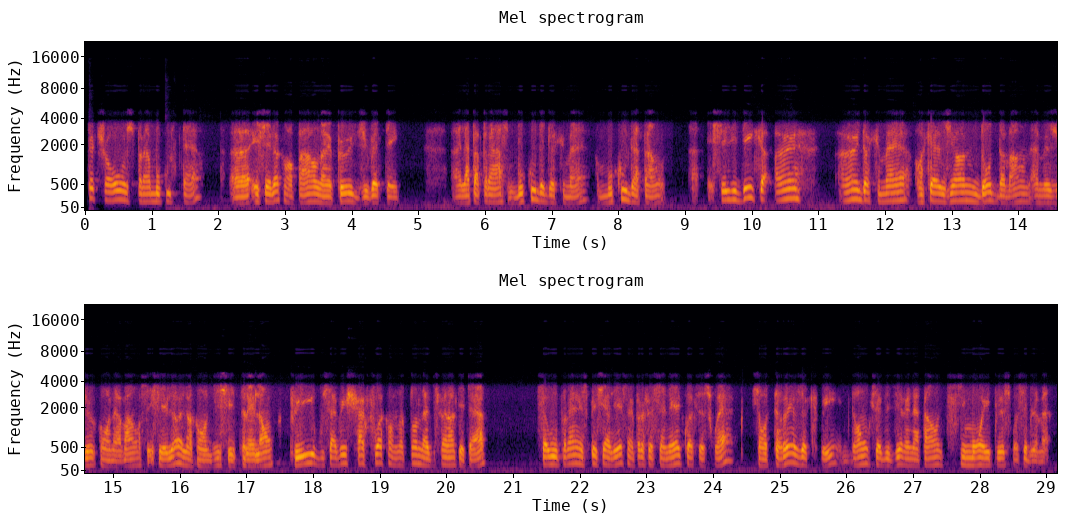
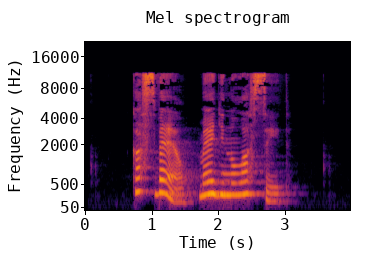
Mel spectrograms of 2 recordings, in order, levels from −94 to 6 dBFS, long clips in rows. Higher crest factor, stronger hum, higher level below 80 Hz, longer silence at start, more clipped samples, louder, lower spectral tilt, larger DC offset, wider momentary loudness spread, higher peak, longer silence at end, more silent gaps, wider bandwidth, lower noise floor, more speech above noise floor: about the same, 20 dB vs 18 dB; neither; first, -64 dBFS vs -72 dBFS; second, 0.05 s vs 0.7 s; neither; about the same, -22 LUFS vs -20 LUFS; first, -7.5 dB/octave vs -2 dB/octave; neither; second, 9 LU vs 12 LU; first, -2 dBFS vs -6 dBFS; second, 0.1 s vs 1.05 s; neither; second, 5 kHz vs 12 kHz; second, -60 dBFS vs -80 dBFS; second, 37 dB vs 58 dB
